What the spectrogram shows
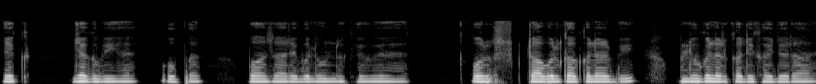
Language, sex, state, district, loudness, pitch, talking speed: Hindi, male, Himachal Pradesh, Shimla, -18 LUFS, 130 Hz, 170 wpm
